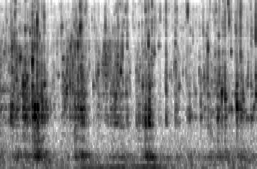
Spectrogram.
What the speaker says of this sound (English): So I refill the cup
